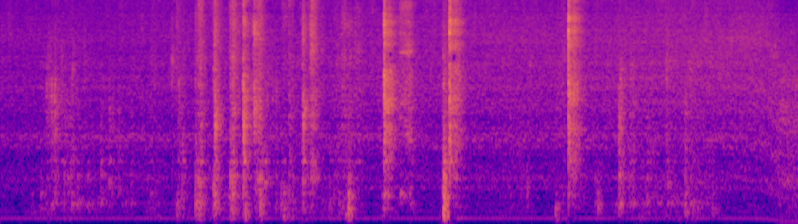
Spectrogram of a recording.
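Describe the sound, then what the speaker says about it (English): Kitchen knife chopping the ends off a bunch of green beans on a cutting board, a run of sharp irregular knocks, some louder than others, close up with no talking. "We've got green beans. Just need to cut the ends down on these."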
